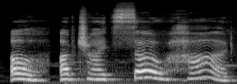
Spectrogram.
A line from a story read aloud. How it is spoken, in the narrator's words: cried the old maple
